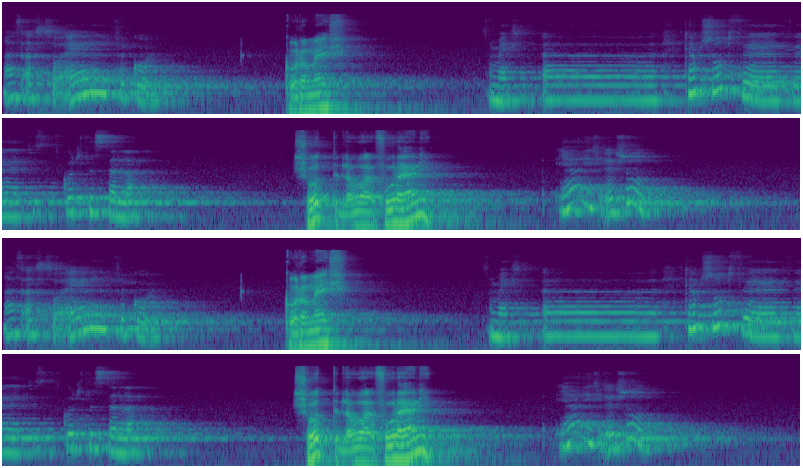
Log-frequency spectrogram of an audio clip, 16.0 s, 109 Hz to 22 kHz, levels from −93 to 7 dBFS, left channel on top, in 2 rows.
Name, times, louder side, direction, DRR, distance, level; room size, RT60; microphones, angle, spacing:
voice 1, 0.0-1.6 4.8-9.3 13.5-14.6, equal, 15° left, 1 dB, 0.8 m, -33 dB
voice 2, 2.8-3.4 10.9-12.3, right 3 dB, 20° right, 13 dB, 0.3 m, -24 dB
19.5 x 15.0 x 3.5 m, 2.5 s
head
